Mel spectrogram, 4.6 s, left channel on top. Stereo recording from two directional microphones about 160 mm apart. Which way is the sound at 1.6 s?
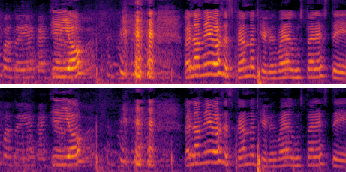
75° left (ahead or behind).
